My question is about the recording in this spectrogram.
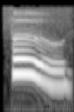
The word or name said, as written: fou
